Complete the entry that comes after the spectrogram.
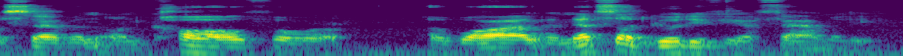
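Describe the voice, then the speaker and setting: In a German accent, the voice sounds dark, mellow and somewhat breathy, with audible room echo. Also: man. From Germany. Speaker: physician. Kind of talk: interview conversation. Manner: halting.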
